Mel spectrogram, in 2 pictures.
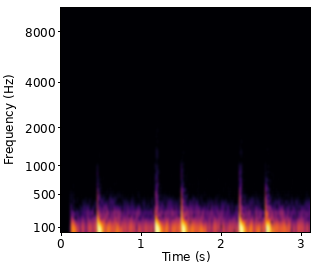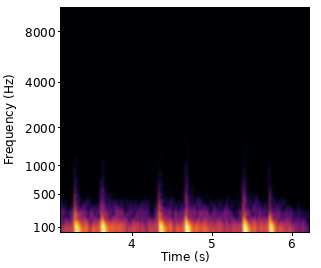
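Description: Heartbeat sound effect: six deep double thumps, about one a second, over a low hum.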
